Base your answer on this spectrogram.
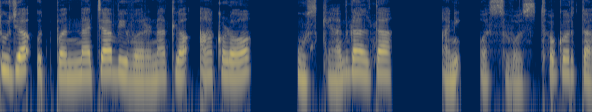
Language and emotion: Goan Konkani, fearful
